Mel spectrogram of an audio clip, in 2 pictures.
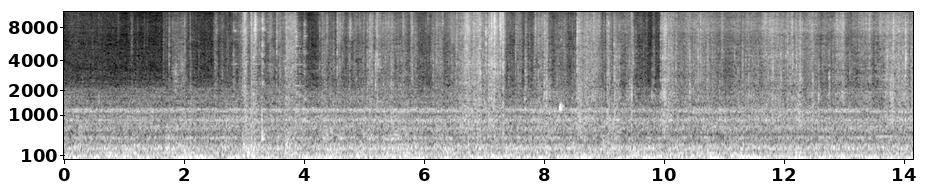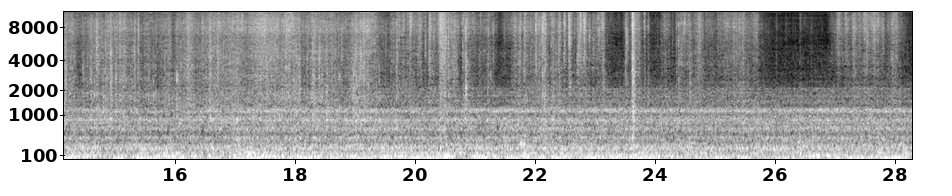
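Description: Moving passenger train heard from inside the carriage: a steady low rumble of the wheels running on the track, with a faint steady tone over it. A single sharp knock about eight seconds in.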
